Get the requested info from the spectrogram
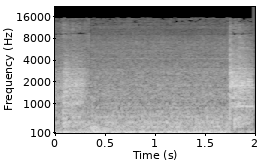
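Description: Steady low mechanical hum of a running air-conditioning unit, with a faint hiss. There is a short breathy hiss at the start and another near the end.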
